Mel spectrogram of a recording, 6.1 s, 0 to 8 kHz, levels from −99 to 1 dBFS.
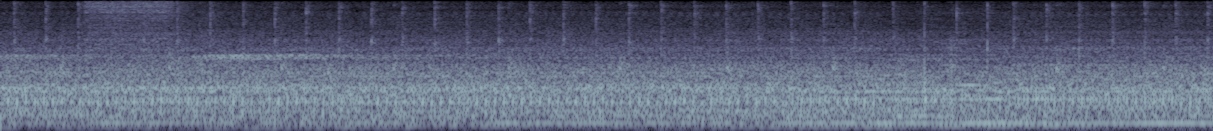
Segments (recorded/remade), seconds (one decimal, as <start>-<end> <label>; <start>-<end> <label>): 0.0-4.4 recorded; 4.4-5.0 remade; 5.0-6.1 recorded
